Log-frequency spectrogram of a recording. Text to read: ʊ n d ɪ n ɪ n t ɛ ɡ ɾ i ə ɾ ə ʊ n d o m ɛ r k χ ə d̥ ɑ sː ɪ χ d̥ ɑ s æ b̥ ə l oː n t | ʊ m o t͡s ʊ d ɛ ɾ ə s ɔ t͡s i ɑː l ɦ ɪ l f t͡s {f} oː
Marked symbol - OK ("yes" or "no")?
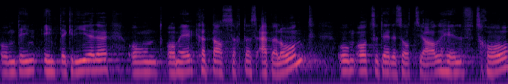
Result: no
